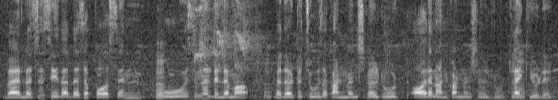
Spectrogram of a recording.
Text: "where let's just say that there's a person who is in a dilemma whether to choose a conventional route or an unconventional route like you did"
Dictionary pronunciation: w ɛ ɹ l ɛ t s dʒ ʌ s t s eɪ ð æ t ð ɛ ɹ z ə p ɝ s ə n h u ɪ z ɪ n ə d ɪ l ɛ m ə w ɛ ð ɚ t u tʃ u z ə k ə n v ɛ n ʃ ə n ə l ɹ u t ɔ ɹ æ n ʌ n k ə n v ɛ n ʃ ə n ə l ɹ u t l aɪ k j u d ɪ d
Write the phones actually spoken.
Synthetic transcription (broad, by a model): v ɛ ɹ l ɛ t s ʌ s s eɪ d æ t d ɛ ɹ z ə p ɝ s ə n h u ɪ z ɪ n ə d ɪ l ɛ m ə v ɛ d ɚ t u tʃ u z ə k ə n v ɛ n ʃ ə n ə l ɹ u t ɔ ɹ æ n ʌ n k ə n v ɛ n ʃ ə n ə l ɹ u t l aɪ k j u d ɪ d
